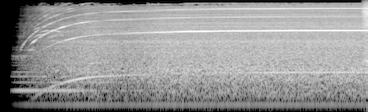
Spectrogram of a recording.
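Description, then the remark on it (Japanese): A vacuum cleaner, used to clean under a bed all the way to the back, switches on and whines up to full speed within a couple of seconds, then runs steadily with a loud, high-pitched motor hum and constant rushing air. Nobody speaks. “ベッドの下も、奥の方まで掃除機かけてあげなきゃ。”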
